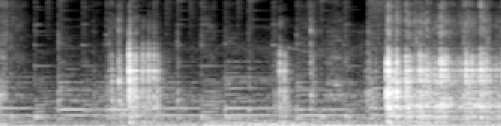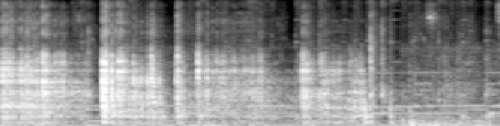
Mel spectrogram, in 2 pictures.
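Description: Light background music, under rustling and plastic handling noise with a few small clicks as sewing thread is wound around a plastic organizer tray.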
